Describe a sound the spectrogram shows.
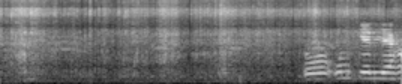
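A plastic bag rustles and crinkles as it is handled.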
